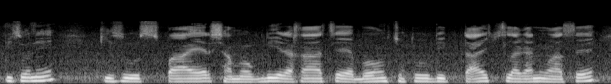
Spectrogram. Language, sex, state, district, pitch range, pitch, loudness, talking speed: Bengali, male, Assam, Hailakandi, 135-150 Hz, 145 Hz, -13 LUFS, 110 wpm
